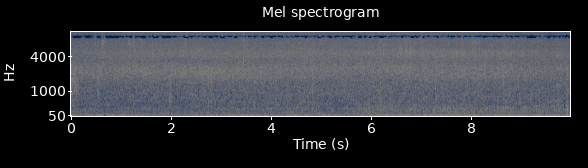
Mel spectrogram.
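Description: Steady rain on a wet city street, an even hiss with a low rumble underneath.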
